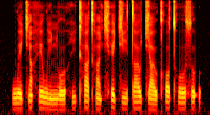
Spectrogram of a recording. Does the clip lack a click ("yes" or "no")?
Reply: yes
